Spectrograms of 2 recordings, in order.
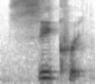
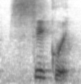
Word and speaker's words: secret: 쳐서 appl 담고 갈게요 secret secret 자 트 발음 들려요 맨 마지막에 있는 트 발음 잘 안 들리죠 secr 아니고 secret secret 그죠 sec it이라고 차라리 외우시는게 좋아요 비밀이란 뜻입니다 다음 거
